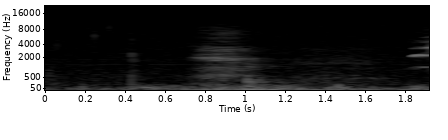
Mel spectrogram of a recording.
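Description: A single small, soft sneeze, a quick breathy burst over faint background hiss, followed moments later by a short high-pitched chirp-like sound.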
